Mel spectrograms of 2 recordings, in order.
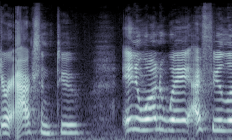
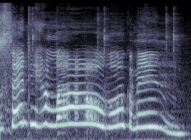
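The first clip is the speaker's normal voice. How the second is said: cheery greeting; 11 semitones higher, slower than usual. Real, not acted. Greeting a viewer in chat.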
